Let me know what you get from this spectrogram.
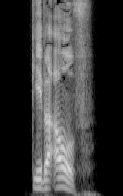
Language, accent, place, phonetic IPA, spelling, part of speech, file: German, Germany, Berlin, [ˌɡɛːbə ˈaʊ̯f], gäbe auf, verb, De-gäbe auf.ogg
- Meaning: first/third-person singular subjunctive II of aufgeben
